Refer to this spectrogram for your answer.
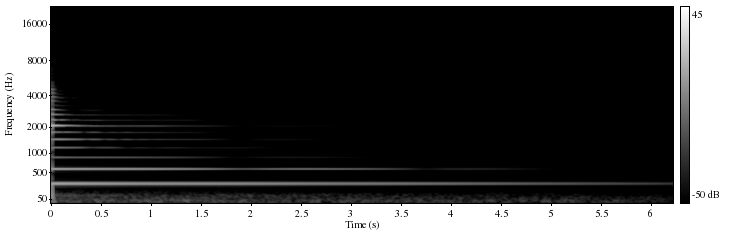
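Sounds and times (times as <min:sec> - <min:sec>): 
bass playing D4 note: 0:00.0 - 0:02.7.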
